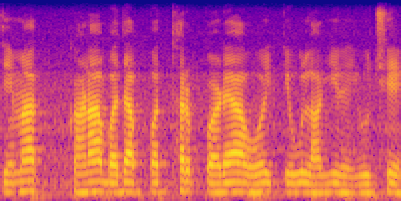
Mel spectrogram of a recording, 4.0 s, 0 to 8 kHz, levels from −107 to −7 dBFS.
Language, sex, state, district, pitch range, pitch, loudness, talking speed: Gujarati, male, Gujarat, Gandhinagar, 135-145 Hz, 140 Hz, -18 LUFS, 150 wpm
